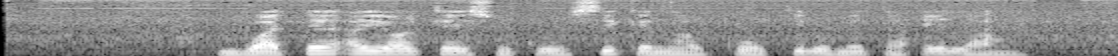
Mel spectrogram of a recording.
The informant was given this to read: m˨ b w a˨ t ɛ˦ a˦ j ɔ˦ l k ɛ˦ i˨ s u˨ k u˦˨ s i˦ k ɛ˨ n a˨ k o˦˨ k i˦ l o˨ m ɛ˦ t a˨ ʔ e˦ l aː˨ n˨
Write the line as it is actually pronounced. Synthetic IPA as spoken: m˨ b w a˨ t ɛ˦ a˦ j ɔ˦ l k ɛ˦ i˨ s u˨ k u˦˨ s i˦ k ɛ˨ n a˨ k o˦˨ k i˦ l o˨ m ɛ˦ t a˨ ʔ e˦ l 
